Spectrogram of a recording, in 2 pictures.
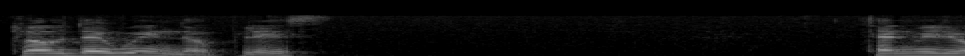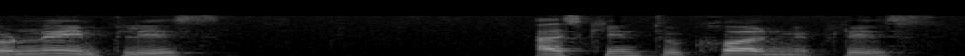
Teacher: asking for help requests rising intonation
